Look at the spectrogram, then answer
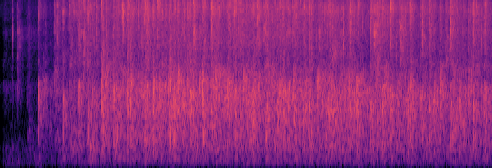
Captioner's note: applause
